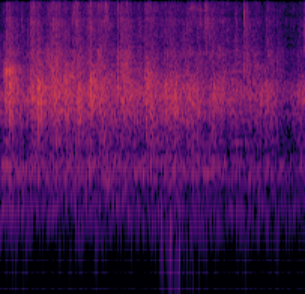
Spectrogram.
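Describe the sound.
Applause from a church audience during a sermon: a steady, continuous patter of clapping that stays faint and even throughout, then thins slightly at the end.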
